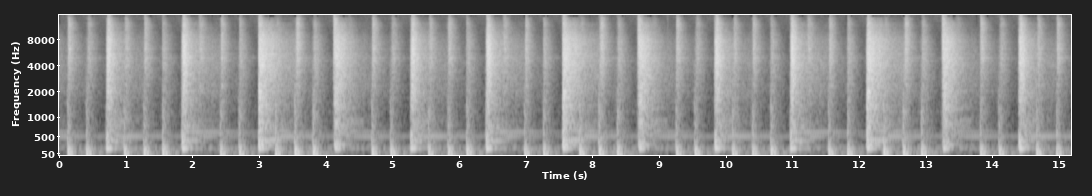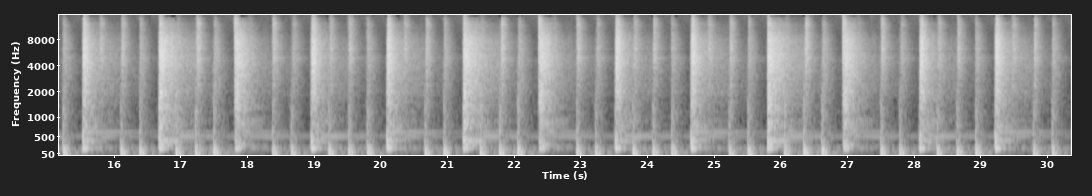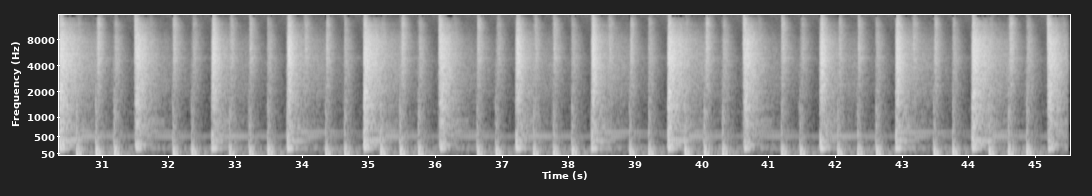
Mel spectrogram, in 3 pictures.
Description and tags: Simple drum loop I recorded with my H4N digital recorder.
drumloop, drums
